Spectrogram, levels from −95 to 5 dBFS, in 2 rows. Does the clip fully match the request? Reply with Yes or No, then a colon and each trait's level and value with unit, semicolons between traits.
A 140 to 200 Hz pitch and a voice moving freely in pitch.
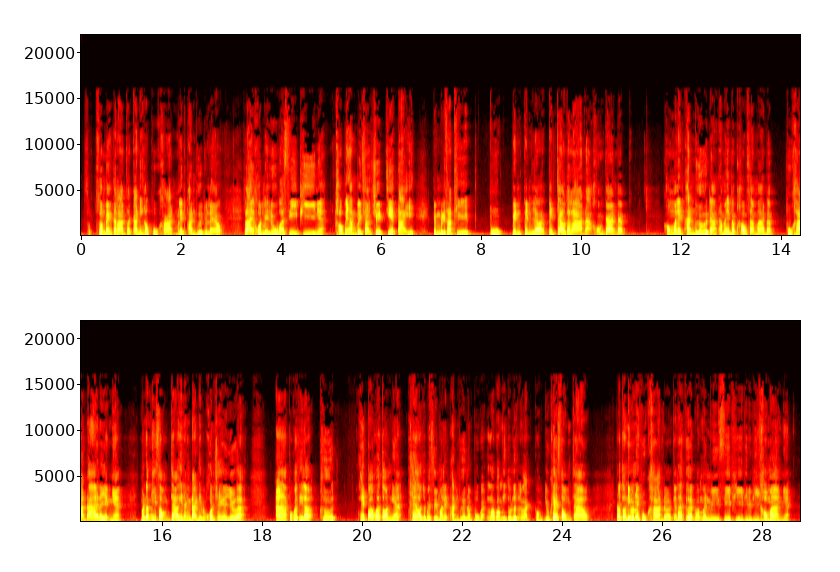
Yes: high, 190 Hz; wide, 7.4 semitones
